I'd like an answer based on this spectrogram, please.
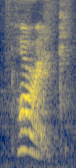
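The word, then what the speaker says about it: Pádraig: it's called porrik and porec is how you say Patrick in Irish oh cool yeah because it's not it's not really am the sounds that we usually use in English in Irish so they have substituted certain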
